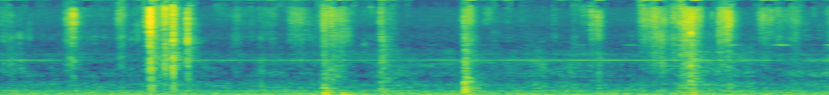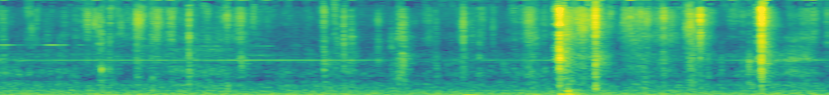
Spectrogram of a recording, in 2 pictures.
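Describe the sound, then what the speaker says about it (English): Rubber bands being stretched and snapped around folded fabric for sekka shibori, giving soft rustling, rubbing and occasional sharp snaps close by, with no talking. "this time I'm going to use rubber bands to secure it"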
